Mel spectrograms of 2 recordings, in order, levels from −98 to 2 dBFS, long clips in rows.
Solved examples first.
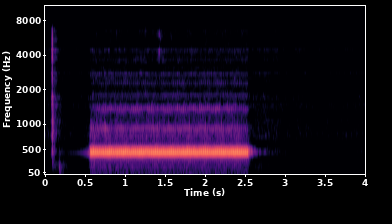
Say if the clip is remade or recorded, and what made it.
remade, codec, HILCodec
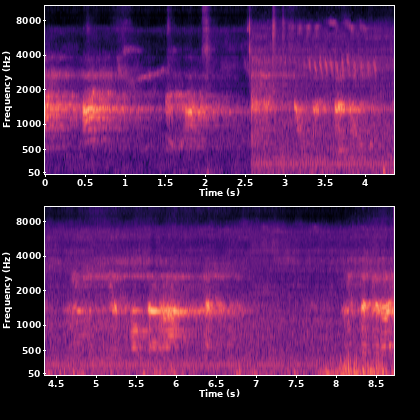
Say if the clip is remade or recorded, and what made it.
remade, autoencoder, DAC-VAE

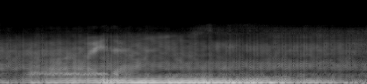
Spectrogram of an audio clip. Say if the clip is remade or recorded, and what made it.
remade, vocoder, Vocos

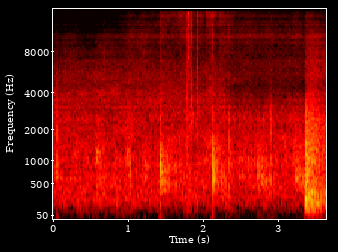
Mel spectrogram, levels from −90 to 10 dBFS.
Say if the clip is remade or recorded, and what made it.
remade, codec, SNAC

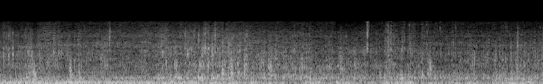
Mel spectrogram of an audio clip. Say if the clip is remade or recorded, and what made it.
recorded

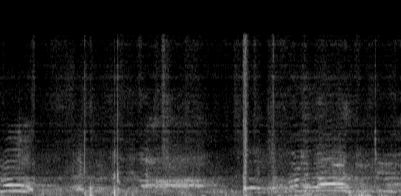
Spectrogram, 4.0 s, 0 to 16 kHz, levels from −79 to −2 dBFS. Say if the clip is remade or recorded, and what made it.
remade, codec, SNAC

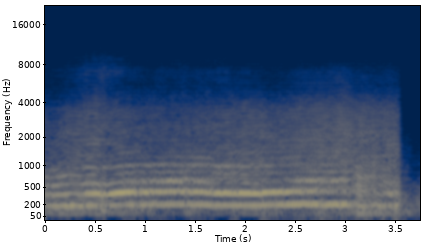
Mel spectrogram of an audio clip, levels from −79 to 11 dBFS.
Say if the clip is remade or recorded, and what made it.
remade, vocoder, Vocos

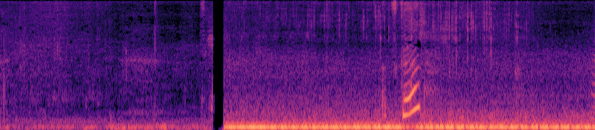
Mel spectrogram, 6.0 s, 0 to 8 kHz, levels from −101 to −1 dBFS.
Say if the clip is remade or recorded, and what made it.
recorded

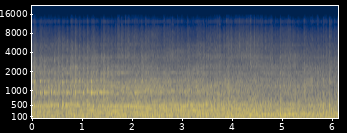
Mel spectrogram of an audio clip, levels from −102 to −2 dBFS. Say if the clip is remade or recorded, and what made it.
remade, codec, SNAC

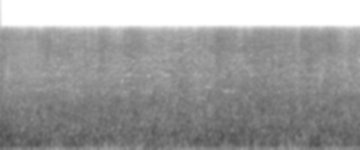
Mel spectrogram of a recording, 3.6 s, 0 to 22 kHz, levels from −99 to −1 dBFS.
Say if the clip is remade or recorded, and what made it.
remade, codec, HILCodec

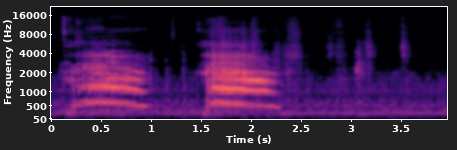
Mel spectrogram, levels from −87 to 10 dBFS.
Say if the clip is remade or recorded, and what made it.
remade, vocoder, BigVGAN v2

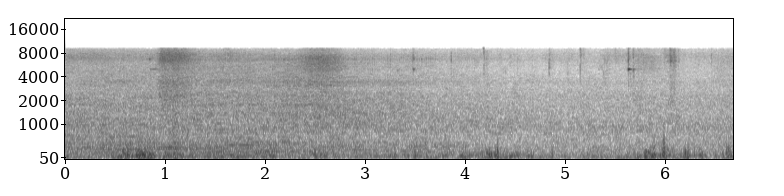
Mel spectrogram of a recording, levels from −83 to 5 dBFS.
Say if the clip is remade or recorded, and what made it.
recorded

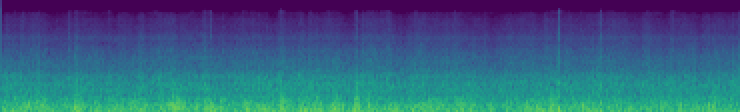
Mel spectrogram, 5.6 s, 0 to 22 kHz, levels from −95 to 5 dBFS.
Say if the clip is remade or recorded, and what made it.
remade, autoencoder, DAC-VAE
